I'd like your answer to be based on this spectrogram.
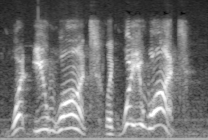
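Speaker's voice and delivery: very high, shrill, loud scream in broken English. Retelling how a waitress screamed at the speaker's mom, retelling a scream in broken English. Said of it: "she finally just kind of screamed at my mom".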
